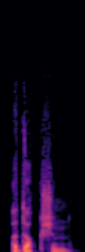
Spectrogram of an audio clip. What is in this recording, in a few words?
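"adduction", British English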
